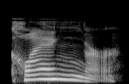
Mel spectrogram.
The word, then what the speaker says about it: clanger: divided into two authoritarianism clanger this is the NG combination Ang like sing so the tongue goes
